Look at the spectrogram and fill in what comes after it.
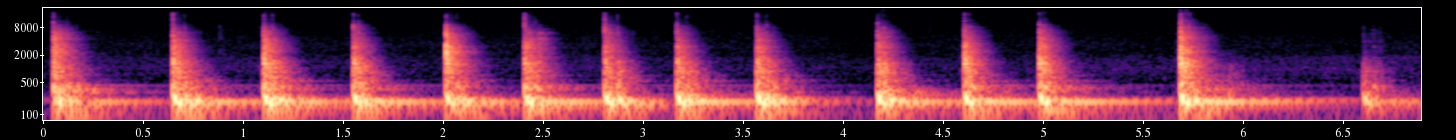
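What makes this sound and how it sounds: A damaged steel lathe cutting tool held in a 4-jaw chuck is tapped 13 times, before machining, to check that it sits flat against the chuck and the newly machined surface. Each tap is a sharp, short knock with a steady low ring near 200 Hz that dies away quickly. The taps sound solid, showing the tool is properly seated.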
